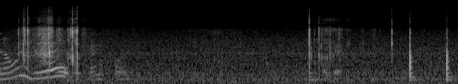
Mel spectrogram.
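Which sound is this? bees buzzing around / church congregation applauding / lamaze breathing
bees buzzing around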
